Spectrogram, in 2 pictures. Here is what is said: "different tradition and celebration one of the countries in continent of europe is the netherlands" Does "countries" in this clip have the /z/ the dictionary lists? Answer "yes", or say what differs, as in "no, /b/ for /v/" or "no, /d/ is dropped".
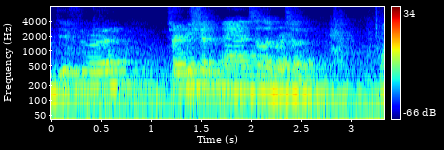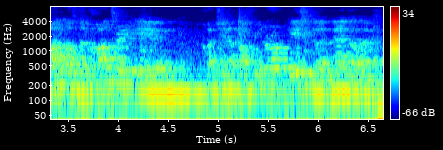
no, /z/ is dropped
